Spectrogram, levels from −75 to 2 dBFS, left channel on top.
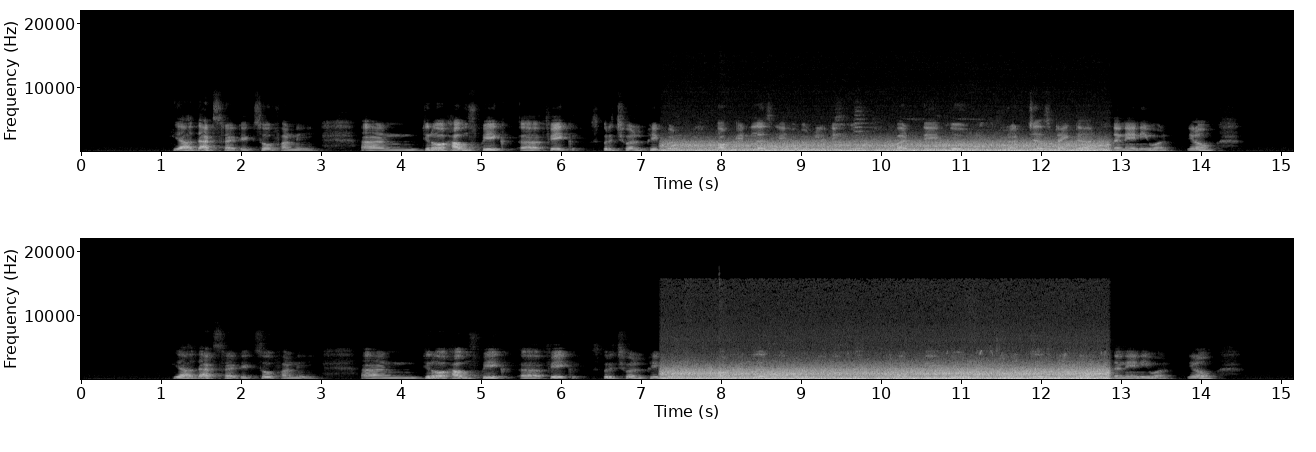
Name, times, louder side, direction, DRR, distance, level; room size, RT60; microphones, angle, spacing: voice 1, 1.1-6.2 6.5-14.5, left 2 dB, 60° left, 1.3 m, -31 dB
sound 1, 7.2-12.9, right 3 dB, 55° right, 0.7 m, -20 dB
7.9 x 3.8 x 5.3 m
head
